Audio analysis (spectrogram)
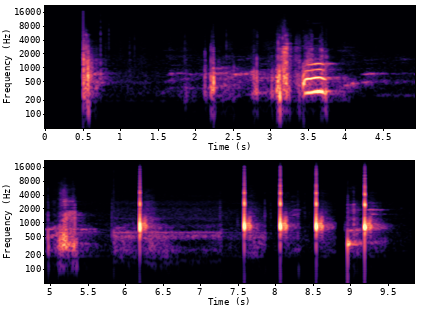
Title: ENDLESS STOMACH GROWLING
